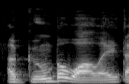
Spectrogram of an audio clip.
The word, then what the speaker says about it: Ogunbowale: Secondly, and here we go with the name game, Dare Ogunbowale. – Ogunbowale. – That's how you say it.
